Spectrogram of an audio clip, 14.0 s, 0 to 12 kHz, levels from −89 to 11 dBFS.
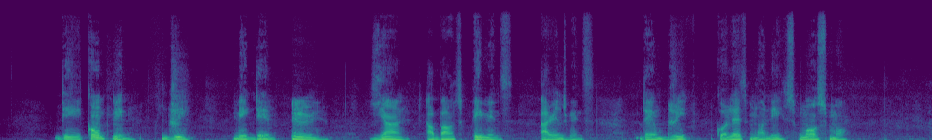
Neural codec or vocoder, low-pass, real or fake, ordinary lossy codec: codec, 24 kHz, 1 kbps, SNAC; 10.8 kHz; fake; none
